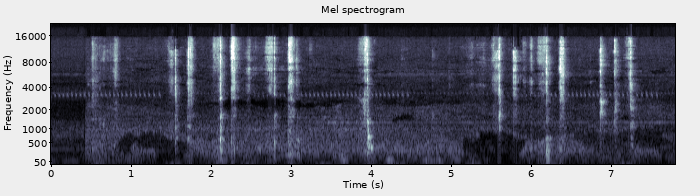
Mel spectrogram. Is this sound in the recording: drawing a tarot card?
yes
